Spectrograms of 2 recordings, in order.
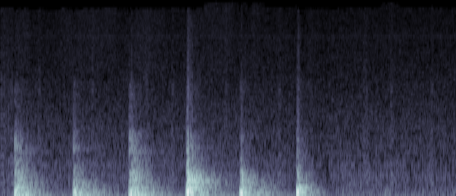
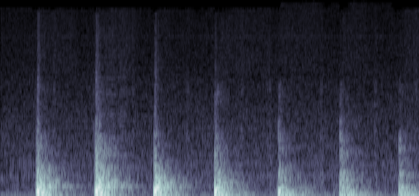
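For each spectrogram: First: Six low, dull thuds on drywall, the later ones tighter and sharper where a stud backs the wall. Second: Seven soft, low knocks with a deep, booming body: hollow drywall with no stud behind it.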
